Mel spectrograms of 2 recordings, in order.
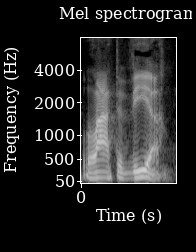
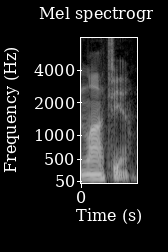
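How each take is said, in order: First: The consonant after the t sounds like v. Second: The consonant after the t sounds like f. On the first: The speaker calls it right. "there you go" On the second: The speaker calls it wrong. "it sounds like there's an F when you pronounce Latvia"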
